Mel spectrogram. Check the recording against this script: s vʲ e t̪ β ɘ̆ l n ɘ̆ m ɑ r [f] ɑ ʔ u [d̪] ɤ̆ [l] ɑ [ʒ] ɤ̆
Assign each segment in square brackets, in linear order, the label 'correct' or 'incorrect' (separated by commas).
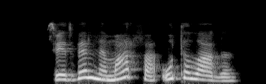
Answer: correct, incorrect, correct, incorrect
